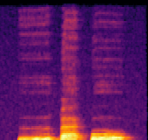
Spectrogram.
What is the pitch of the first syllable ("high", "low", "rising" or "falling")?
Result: rising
